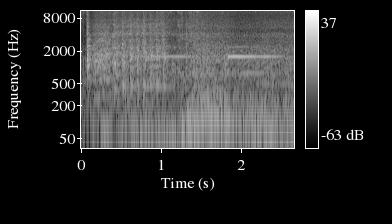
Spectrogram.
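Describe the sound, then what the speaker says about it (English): Ford Crown Victoria with a Cobra engine build and an intake manifold runner control fault, starting up: a whirring starter crank that catches into a loud, rumbling idle close by, alone without talk. "So what we're going to do is, you know, start the car."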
